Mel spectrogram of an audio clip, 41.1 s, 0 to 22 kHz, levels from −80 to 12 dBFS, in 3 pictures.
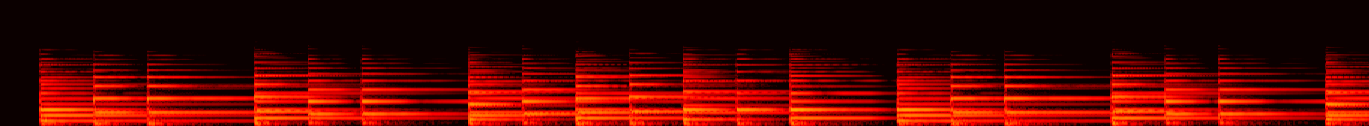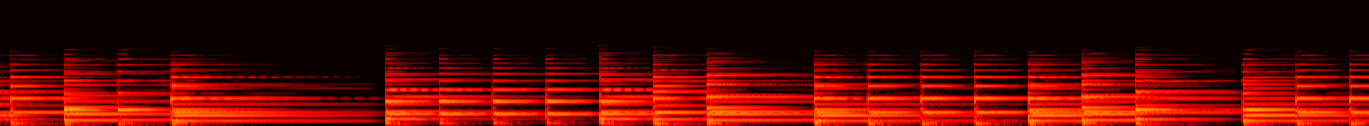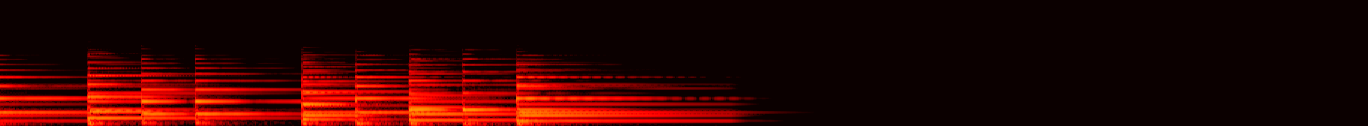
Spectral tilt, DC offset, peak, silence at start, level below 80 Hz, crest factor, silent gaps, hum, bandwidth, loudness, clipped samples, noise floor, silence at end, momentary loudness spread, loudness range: -6 dB/octave; under 0.1%; -14 dBFS; 0.4 s; -52 dBFS; 16 dB; none; none; 5.2 kHz; -31 LUFS; under 0.1%; under -90 dBFS; 6.35 s; 11 LU; 3 LU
